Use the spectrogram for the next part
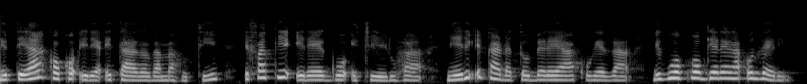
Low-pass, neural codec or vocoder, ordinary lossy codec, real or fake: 9.9 kHz; codec, 44.1 kHz, 3.4 kbps, Pupu-Codec; Opus, 64 kbps; fake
